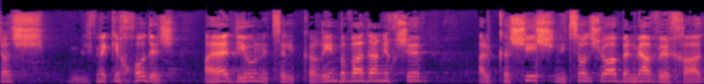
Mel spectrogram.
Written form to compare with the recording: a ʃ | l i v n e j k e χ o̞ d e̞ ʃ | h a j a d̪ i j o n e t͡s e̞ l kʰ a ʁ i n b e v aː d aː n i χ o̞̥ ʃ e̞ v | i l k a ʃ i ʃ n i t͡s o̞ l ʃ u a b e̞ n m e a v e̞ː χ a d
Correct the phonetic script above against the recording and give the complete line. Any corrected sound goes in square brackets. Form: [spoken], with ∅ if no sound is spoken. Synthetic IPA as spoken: a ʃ | l i [f] n e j k e χ o̞ d e̞ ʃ | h a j a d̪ i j [u] n e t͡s e̞ l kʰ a ʁ i n b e v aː d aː n i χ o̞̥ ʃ e̞ v | [a] l k a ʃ i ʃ n i t͡s o̞ l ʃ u a b e̞ n m e a v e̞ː χ a d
